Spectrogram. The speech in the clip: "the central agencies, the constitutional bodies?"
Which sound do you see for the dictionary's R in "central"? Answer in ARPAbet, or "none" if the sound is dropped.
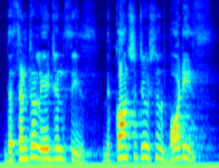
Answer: R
